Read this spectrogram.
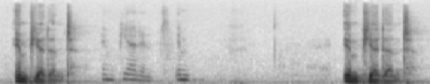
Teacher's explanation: The accent is on the first syllable.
